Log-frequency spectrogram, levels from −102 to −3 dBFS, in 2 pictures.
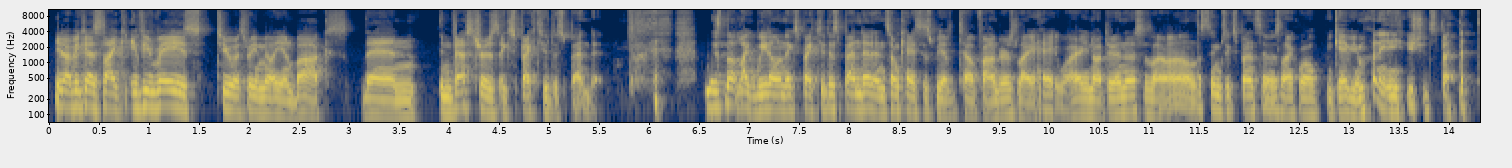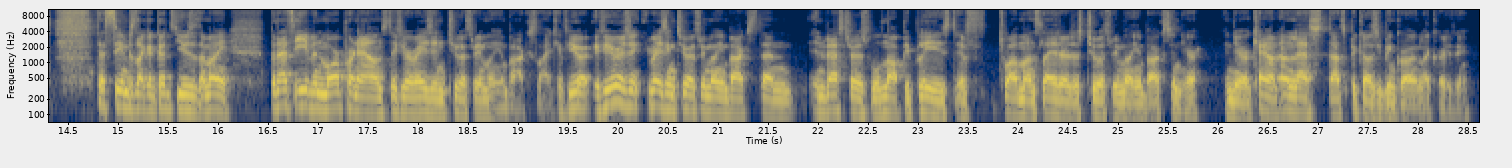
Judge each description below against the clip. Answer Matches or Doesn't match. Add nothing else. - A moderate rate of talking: Doesn't match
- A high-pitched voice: Doesn't match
